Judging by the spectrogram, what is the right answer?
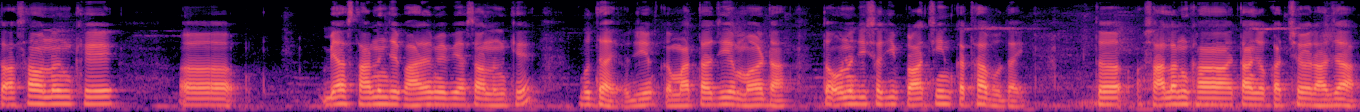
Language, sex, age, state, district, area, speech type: Sindhi, male, 18-30, Gujarat, Kutch, rural, spontaneous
